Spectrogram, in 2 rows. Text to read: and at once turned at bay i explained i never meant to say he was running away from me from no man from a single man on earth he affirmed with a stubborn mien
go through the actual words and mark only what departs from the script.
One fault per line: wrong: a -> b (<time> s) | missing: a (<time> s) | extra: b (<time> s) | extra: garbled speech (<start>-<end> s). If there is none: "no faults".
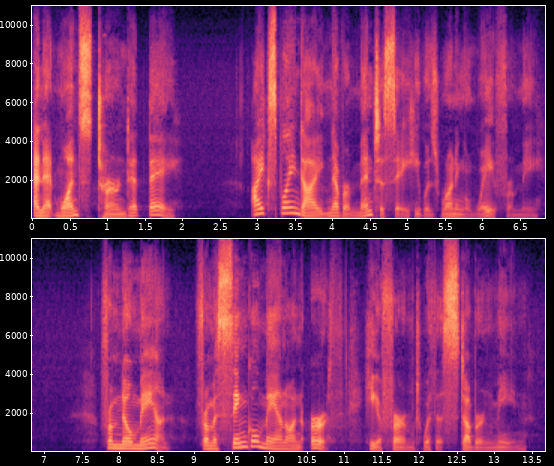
no faults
